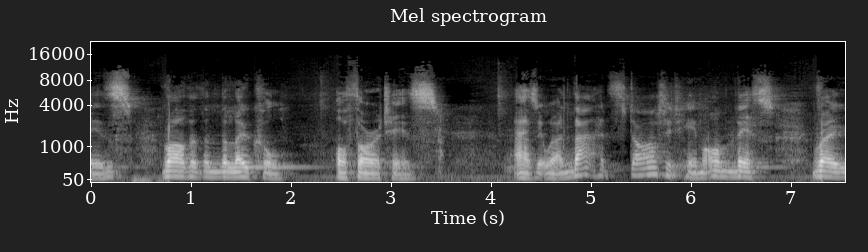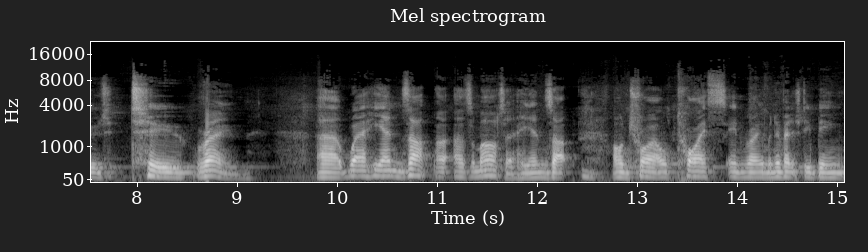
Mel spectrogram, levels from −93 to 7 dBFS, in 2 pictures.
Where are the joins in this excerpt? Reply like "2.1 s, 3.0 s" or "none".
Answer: none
